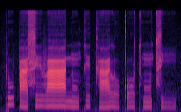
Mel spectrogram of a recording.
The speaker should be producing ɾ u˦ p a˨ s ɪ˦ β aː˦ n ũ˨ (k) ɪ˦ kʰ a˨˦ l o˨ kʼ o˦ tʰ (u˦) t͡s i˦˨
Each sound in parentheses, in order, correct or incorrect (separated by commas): correct, incorrect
